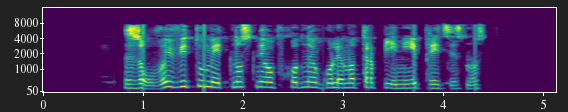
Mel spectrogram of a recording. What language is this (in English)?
Macedonian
